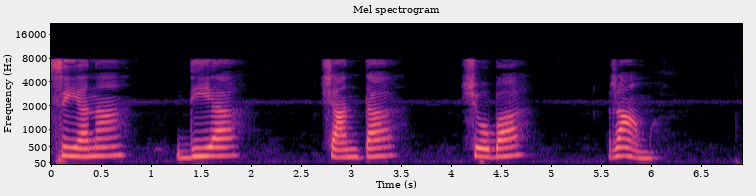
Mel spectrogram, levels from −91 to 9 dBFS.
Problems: none marked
